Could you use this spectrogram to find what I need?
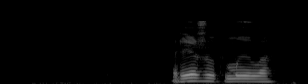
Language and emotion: Russian, neutral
